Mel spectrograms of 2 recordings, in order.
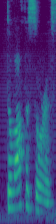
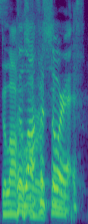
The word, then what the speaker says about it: Dilophosaurus: Philosophorus. – Dilophosaurus. – Dilophosaurus.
